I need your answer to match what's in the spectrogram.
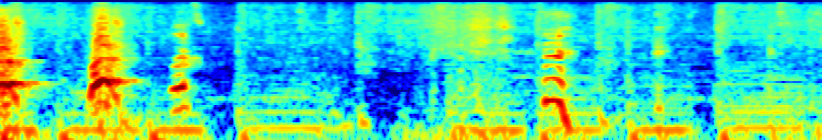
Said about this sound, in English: he's got the dog in the background, man.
